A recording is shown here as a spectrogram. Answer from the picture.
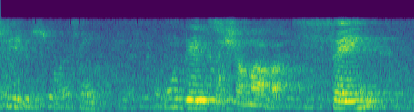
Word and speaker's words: Sem: Um deles se chamava Sem, e que também se pronuncia como Shem, né, em hebraico, Shem.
